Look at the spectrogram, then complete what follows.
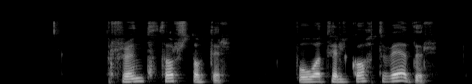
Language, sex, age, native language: Icelandic, male, 30-39, Icelandic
